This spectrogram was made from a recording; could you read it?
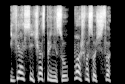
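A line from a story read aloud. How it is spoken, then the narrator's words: Joyful exclamation. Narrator (Russian): Обрадованно воскликнула служанка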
